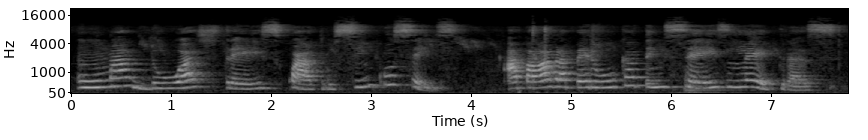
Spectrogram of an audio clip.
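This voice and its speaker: A woman's voice: high-pitched, expressive, extremely slow, pushed and bright, reverberant. A Brazilian woman teaching a remote lesson to young children, patiently counting aloud and spelling out words. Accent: Brazilian Portuguese. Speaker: primary school teacher.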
